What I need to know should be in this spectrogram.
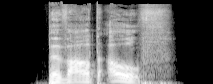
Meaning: inflection of aufbewahren: 1. second-person plural present 2. third-person singular present 3. plural imperative
- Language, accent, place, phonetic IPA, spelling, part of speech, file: German, Germany, Berlin, [bəˌvaːɐ̯t ˈaʊ̯f], bewahrt auf, verb, De-bewahrt auf.ogg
